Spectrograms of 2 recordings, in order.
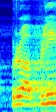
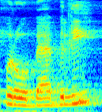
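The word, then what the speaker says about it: probably: प्रोब्ली प्रोबब्ली means शायद कुछ लोग इसे प्रोबेबबली प्रोनाउंस करते हैं जो कि रॉन्ग है। प्रोबब्ली इज the right pronunciation so said प्रोबब्ली प्रोबब्ली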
